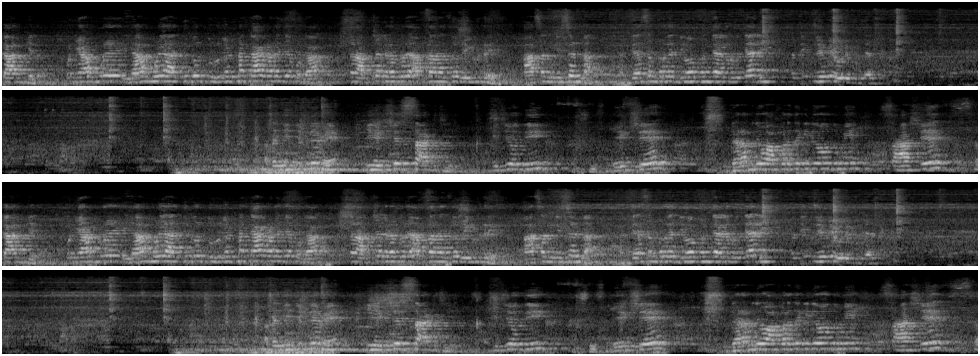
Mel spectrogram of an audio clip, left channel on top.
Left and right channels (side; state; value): both; normal; correlation 0.48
